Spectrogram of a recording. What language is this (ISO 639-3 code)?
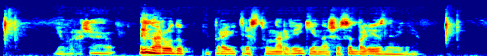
rus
